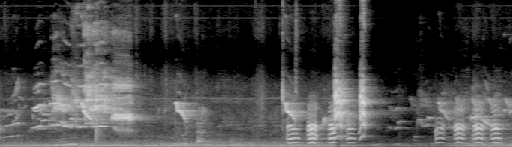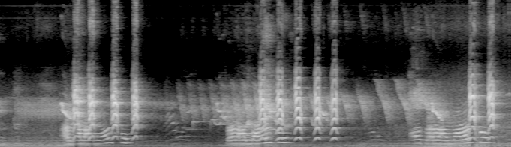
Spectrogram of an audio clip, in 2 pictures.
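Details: Lory, local name nuri, calls likened to the eerie sound of a kuntilanak ghost: bursts of harsh, harmonic, nasal notes in rapid series with short pauses, some shrill high screeches, faint voices in the background.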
